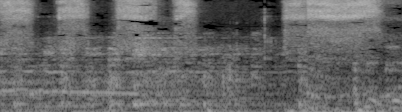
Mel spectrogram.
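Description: Aerosol spray-paint can with a skinny cap hissing in short bursts broken by brief gaps as a thin outline is sprayed.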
